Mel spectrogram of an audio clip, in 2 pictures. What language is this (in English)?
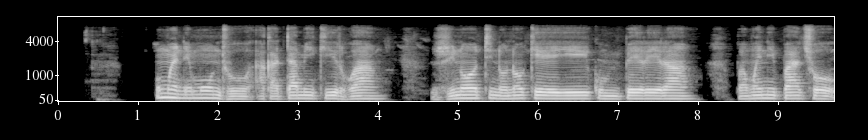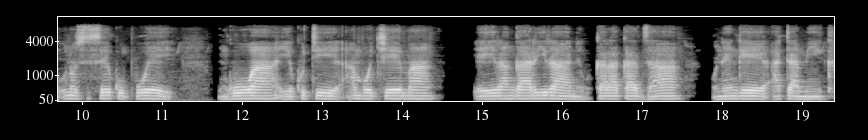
Ndau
